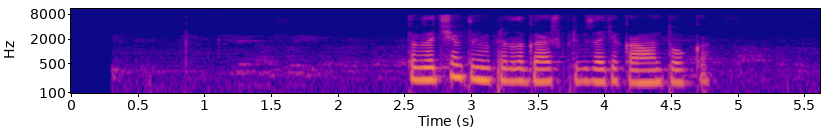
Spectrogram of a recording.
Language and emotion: Russian, angry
